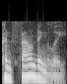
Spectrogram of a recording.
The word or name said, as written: confoundingly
